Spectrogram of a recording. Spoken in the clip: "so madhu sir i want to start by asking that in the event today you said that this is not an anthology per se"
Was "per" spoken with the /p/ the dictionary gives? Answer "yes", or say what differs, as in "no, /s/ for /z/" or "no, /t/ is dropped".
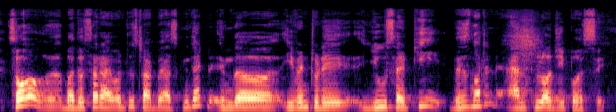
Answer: yes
